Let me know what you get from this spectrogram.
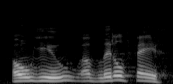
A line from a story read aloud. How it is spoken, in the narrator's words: Jesus says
